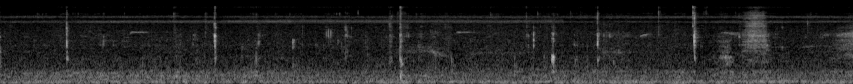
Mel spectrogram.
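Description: A person chewing soft fried banana, with scattered sharp mouth clicks and smacks and a short breath near the end, over a steady high drone of insects.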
